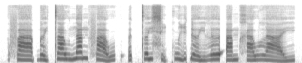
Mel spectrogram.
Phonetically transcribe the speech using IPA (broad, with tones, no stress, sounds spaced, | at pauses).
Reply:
f aː˨˩ ɓ ə˧˩ j t̪ a˨˩ w n a˧ n f a˧˩˨ w | ʔ ə˨˩ t̚ t̪ ə˧ j s ḭ˧˨ k w ḭ˧˥ ɗ əː˧˩ j l əː˧ ʔ a˨˦ m x a˨˦ w l aː˧˩˨ j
